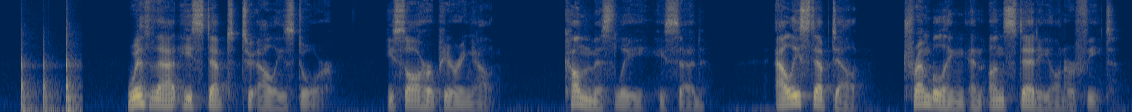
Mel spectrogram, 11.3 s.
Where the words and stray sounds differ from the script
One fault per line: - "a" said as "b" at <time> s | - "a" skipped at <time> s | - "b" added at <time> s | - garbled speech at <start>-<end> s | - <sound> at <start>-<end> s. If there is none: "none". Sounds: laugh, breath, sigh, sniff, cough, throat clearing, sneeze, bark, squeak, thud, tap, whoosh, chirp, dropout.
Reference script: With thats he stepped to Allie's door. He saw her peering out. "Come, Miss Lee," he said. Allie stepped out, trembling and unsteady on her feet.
- thud at 0.2-0.8 s
- "thats" said as "that" at 1.6 s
